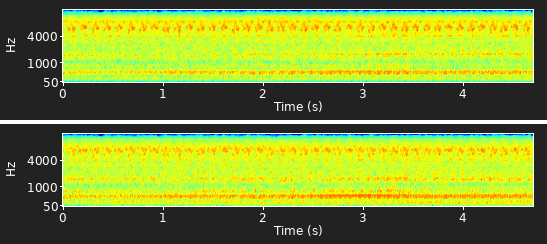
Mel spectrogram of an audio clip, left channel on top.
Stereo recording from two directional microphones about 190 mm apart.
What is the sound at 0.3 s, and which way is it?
Engine, 20° left (ahead or behind).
